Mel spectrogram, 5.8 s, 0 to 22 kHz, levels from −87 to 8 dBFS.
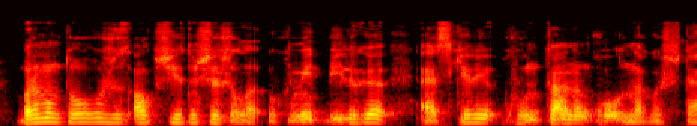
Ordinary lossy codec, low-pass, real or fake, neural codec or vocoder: none; none; fake; vocoder, 22.05 kHz, 80 mel bands, HiFi-GAN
